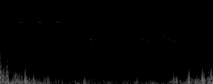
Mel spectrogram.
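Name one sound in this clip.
A gate latch clicks.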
